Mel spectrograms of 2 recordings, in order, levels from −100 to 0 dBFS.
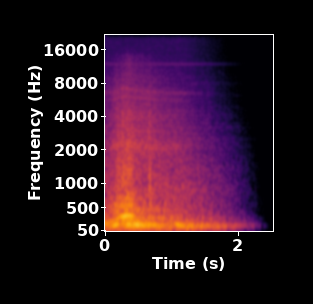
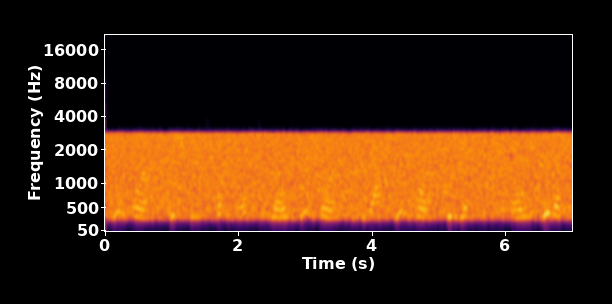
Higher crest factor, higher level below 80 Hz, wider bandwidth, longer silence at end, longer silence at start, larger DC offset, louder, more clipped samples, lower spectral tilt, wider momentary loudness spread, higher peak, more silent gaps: about the same, 18 dB vs 14 dB; first, -46 dBFS vs under -90 dBFS; first, 13 kHz vs 3 kHz; first, 0.55 s vs 0 s; about the same, 0 s vs 0 s; neither; second, -22 LUFS vs -12 LUFS; neither; first, -7.5 dB/octave vs -3.5 dB/octave; first, 21 LU vs 1 LU; second, -6 dBFS vs 0 dBFS; neither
